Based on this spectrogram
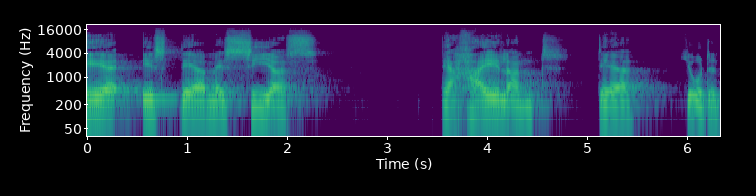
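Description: Very slow male speech broken by long, frequent pauses. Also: ordinary pitch variation, quiet background. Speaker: preacher. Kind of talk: sermon. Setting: church. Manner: formal; earnest. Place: hall. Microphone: podium.

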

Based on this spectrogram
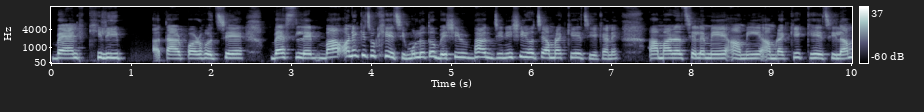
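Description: Her loudness stays very even, and a woman's high pitch shows ordinary variation. The recording is very clean, with a silent background. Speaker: vlogger. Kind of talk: vlog narration.

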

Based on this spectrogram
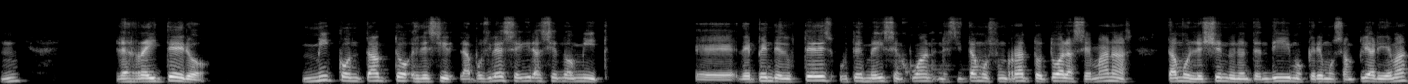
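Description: The speech has a moderate pace and ordinary pitch variation, with long, frequent pauses. The background is quiet. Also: man, fairly high pitch for a man. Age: 50s. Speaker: teacher. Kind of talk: lecture. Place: home room. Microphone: webcam.

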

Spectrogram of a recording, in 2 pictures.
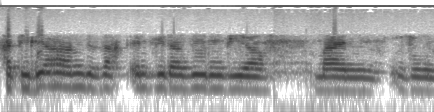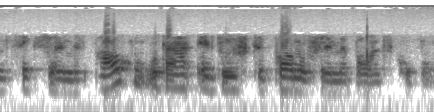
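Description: A woman talks at a moderate pace with fairly even intonation over light background noise. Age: 30s. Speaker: caller. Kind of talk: personal phone-in conversation. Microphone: phone line.

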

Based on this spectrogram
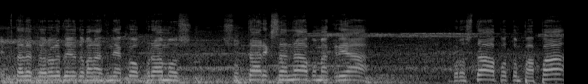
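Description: Long, frequent pauses break up the speech over loud background noise. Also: moderate pace. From Greece. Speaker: basketball commentator. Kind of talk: live sports commentary. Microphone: headset.

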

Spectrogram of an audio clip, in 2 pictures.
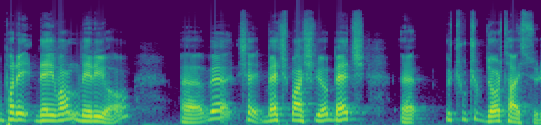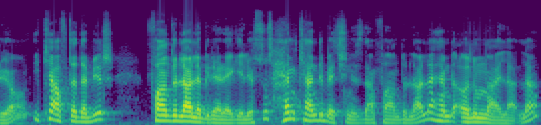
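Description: Over a quiet background, a man with a fairly high pitch and vocal fry speaks at a moderate pace, his pitch swinging very widely. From Turkey. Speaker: startup founder; podcast guest. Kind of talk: interview. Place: studio. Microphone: studio mic.

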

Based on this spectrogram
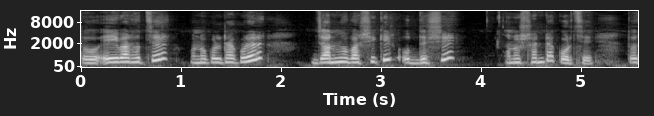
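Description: This woman's voice sits fairly high. It carries a dark, mellow tone. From West Bengal, Nadia district. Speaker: vlogger. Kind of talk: travel vlog narration. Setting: outdoors. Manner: chatty.

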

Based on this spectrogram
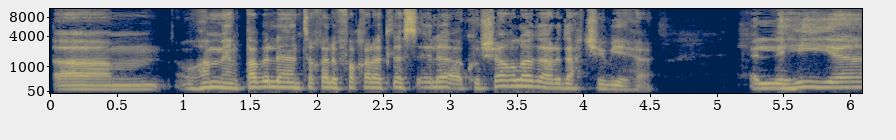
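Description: Somewhat breathy, a man speaks at a fairly high pitch with ordinary pitch variation. The background is quiet. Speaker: dental lecturer. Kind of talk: lecture.

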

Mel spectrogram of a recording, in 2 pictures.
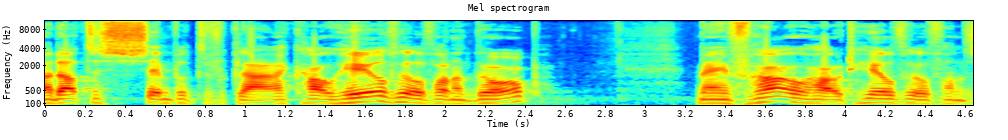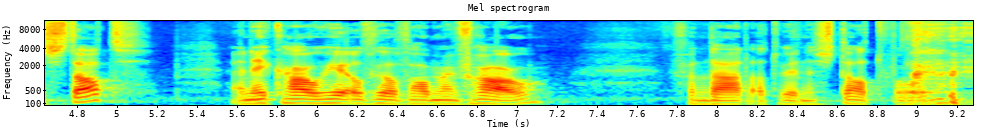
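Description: Over a quiet background, a man with a fairly low pitch speaks at a moderate pace with ordinary pitch variation. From Zuidoost-Brabant, Netherlands; Netherlands. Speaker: author; interviewee. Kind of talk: interview. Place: studio.

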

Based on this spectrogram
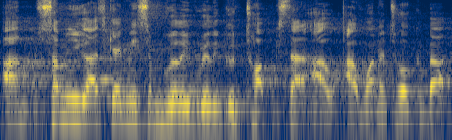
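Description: A man talks with fairly even intonation amid audible room echo and light background noise. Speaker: vlogger. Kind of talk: casual vlog chat. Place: office.

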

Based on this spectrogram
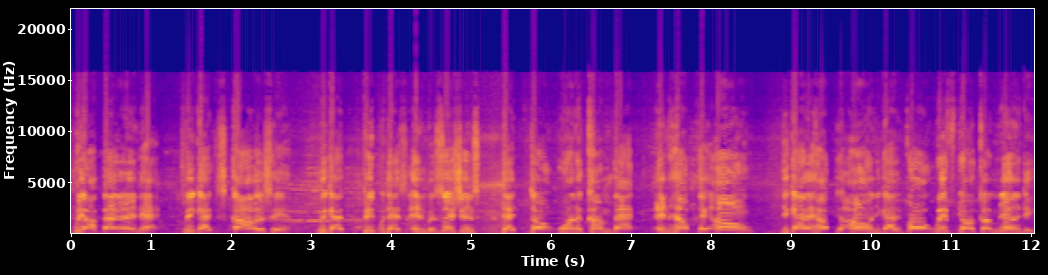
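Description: A man speaks at an extremely high pitch with ordinary pitch variation and a moderate pace. The sound is dry with no echo, with light background noise. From New York. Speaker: local political candidate; candidate. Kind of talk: campaign pitch. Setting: outdoors on a street. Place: street. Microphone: handheld.

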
